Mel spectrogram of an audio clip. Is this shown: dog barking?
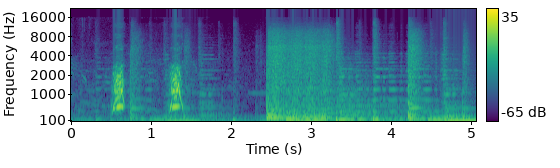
yes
